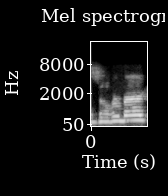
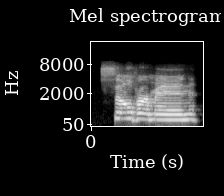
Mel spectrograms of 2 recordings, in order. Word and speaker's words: Silverberg: a hard time with Silverberg even though it's pronounced exactly how it's spelled exactly how it looks I get Silverberg Silverman zilbert Silverman hey there's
